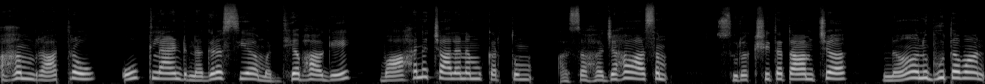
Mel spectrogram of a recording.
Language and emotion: Sanskrit, fearful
